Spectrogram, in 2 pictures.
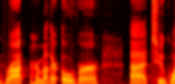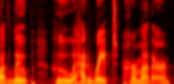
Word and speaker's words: Guadeloupe: So when I read this, it looks like Guadalupe to me. It's spelled like Guadalupe. But when I listened to the French Creole pronunciation of the island, they pronounce it Guadeloupe. So that's how I will pronounce it.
